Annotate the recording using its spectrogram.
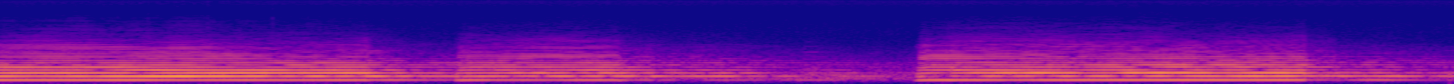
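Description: Cruise ship's horn sounding in long, low, steady blasts: one that ends about three seconds in, a shorter one around four seconds, and another long blast starting about seven seconds in and stopping near the end.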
